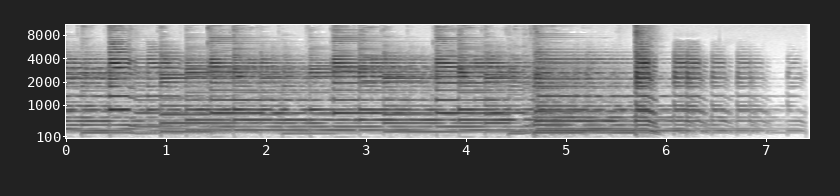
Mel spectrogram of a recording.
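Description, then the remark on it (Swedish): Loud, sustained electric guitar notes drenched in two separate modulated delays, dotted and quarter-note, set with different times, modulation depths and EQ for a signature guitarist's feel and wide stereo; repeats overlap with a gently wavering shimmer, ringing on and tapering off at the end with no one talking. “Och det som är intressant när man kör två separata delay så här är att då kan du sätta olika tid, olika modulationsdjup, olika, olika vad heter det, EQ.”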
